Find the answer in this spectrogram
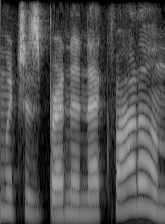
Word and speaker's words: Neckvatal: name, which is Brenda Neckvatal, and the last name is spelled N-E-C-K, like the thing you want to choke, V as in Victor, A-T-A-L.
